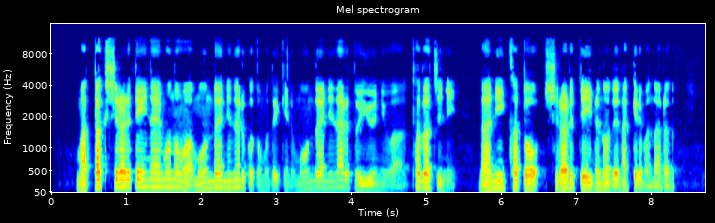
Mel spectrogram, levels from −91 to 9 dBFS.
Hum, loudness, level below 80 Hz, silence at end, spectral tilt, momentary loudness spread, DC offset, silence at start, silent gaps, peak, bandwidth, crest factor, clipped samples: none; -26 LUFS; -66 dBFS; 0.45 s; -4.5 dB/octave; 14 LU; under 0.1%; 0.35 s; none; 0 dBFS; 11.5 kHz; 26 dB; under 0.1%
